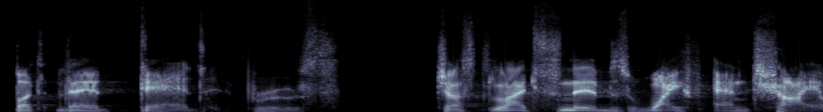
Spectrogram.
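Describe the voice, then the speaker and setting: Talking at a very slow pace, a man leaves long, frequent pauses while his loudness swings widely. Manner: sneering, taunting.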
